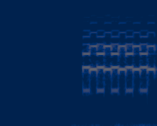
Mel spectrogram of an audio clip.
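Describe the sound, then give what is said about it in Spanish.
A telephone rings with another incoming call: one short, bright trilling ring burst, alone and clear after silence. “Un momento, que tengo otra llamada.”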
